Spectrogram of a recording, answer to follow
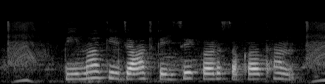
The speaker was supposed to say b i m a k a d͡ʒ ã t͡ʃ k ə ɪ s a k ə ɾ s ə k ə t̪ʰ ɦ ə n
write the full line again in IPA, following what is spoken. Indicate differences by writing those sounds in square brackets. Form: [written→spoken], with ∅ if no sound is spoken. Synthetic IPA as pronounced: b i m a k [a→e] d͡ʒ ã t͡ʃ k ə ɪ s [a→e] k ə ɾ s ə k ə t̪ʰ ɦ ə n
